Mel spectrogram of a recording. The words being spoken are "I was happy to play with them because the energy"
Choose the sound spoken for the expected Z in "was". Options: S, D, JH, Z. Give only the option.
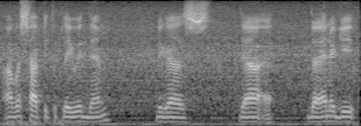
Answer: S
